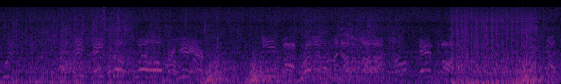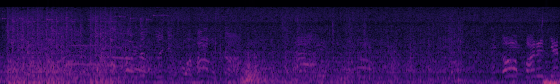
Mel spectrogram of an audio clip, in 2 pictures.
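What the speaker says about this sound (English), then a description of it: "There's blind firing right now." Constant rattling gunfire and distant booms in a foggy video game battle, continuous and fairly loud, with a player talking over it.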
